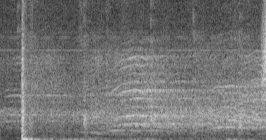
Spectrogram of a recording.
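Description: A single sharp thump just after the start, then the steady murmur of a large hall with faint voices.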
